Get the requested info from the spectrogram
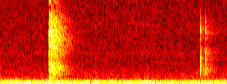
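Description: A single short, faint click about half a second in, over a quiet pause with a faint steady hum.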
